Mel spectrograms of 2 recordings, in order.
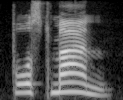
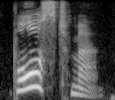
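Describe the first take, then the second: First: The stress is on the second part, man. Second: The stress is on the first part, post. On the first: The speaker calls it wrong. "it's like I'm calling the postman from a very uh, far away distance" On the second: The speaker calls it right. "No, it's postman"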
